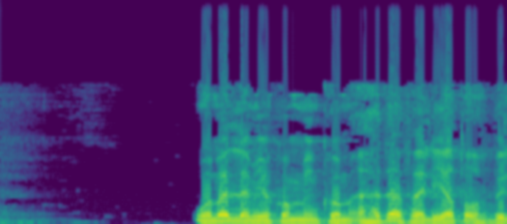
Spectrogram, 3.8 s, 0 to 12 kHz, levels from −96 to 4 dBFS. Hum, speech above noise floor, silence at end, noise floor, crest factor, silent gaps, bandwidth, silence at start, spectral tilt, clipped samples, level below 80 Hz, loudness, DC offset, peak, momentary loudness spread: none; 59 dB; 0 s; -67 dBFS; 10 dB; none; 7.8 kHz; 1.45 s; -7.5 dB/octave; 2%; -50 dBFS; -9 LUFS; under 0.1%; 0 dBFS; 4 LU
